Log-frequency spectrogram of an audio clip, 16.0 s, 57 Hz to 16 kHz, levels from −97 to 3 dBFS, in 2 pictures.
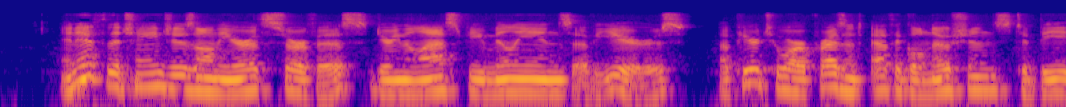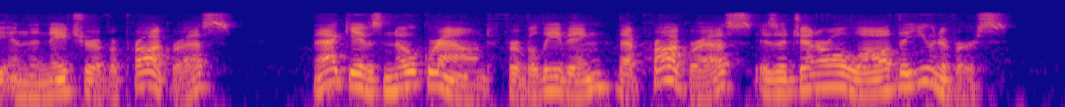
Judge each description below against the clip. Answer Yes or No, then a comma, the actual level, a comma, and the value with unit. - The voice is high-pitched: No, medium, 140 Hz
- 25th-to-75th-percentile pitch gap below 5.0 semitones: No, wide, 5.4 semitones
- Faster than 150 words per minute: Yes, average, 165 wpm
